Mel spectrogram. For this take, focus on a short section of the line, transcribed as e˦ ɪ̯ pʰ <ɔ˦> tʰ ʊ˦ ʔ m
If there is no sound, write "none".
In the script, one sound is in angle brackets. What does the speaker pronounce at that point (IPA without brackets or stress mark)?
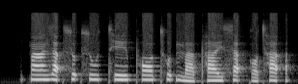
ɔ˦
